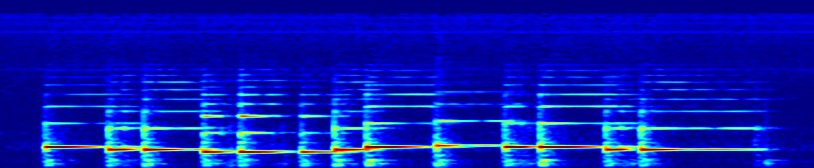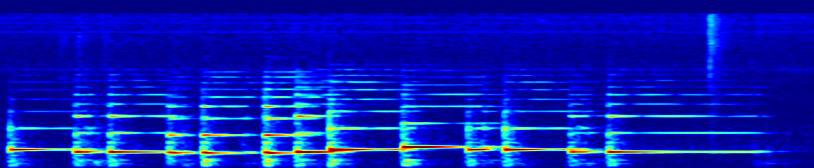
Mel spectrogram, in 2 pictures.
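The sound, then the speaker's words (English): Melodic Kurdish music: a lively single line of many quick, plucked-sounding notes moving up and down. A short break near the middle splits the tune into two phrases, and no voices accompany it. “in Kurdish music, we would hear something much more melodic. So we think about it much more vertically instead of horizontally. So it would sound something like this.”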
